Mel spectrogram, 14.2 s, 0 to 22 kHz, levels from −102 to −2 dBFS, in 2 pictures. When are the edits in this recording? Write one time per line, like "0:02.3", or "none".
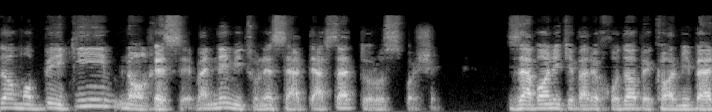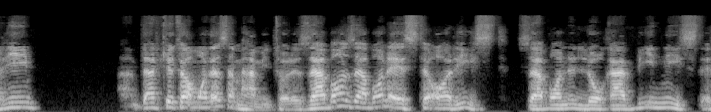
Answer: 0:12.2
